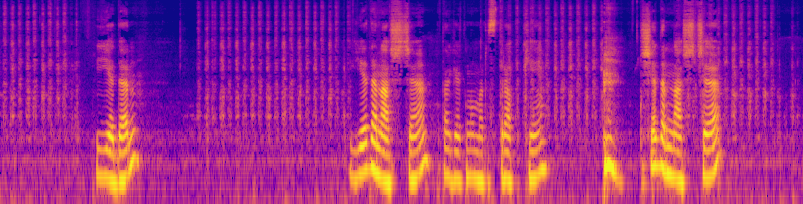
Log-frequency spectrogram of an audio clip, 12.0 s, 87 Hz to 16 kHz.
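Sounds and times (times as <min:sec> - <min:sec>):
scratching lottery ticket: 0:03.0 - 0:05.4, 0:07.3 - 0:09.0, 0:10.4 - 0:12.0.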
